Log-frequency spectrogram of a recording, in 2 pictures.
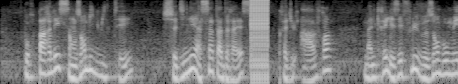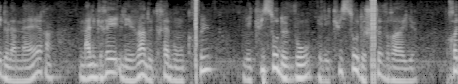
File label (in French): dictee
